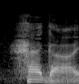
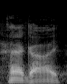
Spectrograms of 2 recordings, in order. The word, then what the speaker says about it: Haggai: your old testament to the prophecy of Haggai Haggai is the correct pronunciation I don't think I've always pronounced it correctly in the past Haggai and if you start at the end of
